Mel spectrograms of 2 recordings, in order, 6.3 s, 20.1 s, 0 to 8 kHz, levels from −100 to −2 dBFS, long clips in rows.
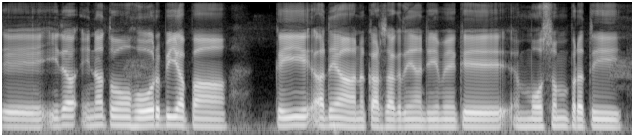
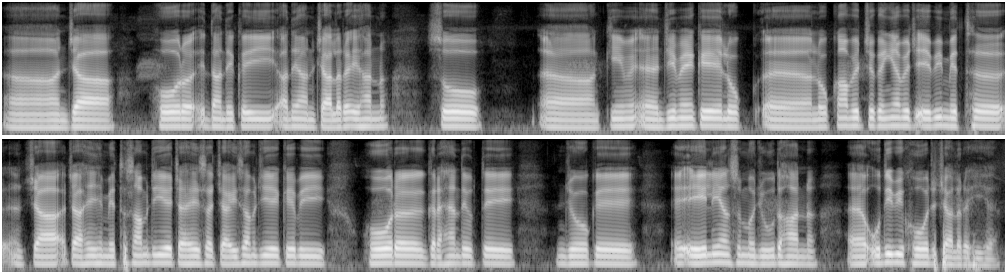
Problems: none marked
